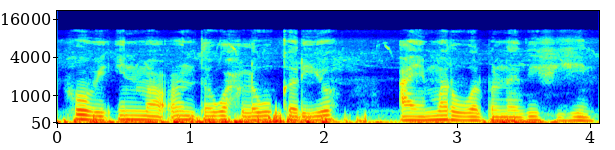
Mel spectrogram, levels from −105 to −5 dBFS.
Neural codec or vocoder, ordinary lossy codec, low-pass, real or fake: none; none; 10.8 kHz; real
